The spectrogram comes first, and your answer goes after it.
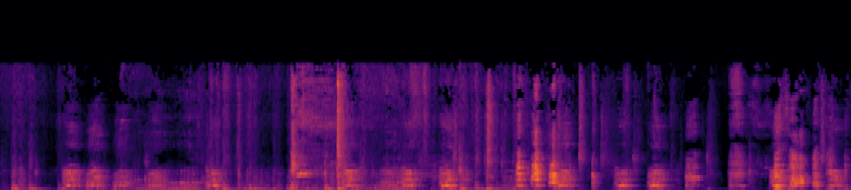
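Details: Border Collie Storm keeps barking at the new ball he won't touch: rapid strings of short, mid-pitched barks over a constant rumbling background, growing denser and louder near the end.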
